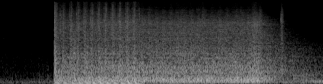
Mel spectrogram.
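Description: Rapid automatic gunfire in a shooting video game, a burst of about ten shots in quick rhythm lasting two seconds, loud and close, then a single fainter shot.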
